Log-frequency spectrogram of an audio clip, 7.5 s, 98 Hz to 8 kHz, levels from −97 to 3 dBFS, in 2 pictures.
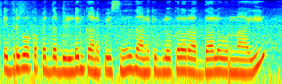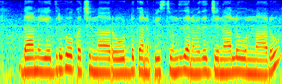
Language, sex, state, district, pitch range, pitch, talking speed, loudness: Telugu, female, Telangana, Mahabubabad, 185-200 Hz, 190 Hz, 150 wpm, -16 LUFS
